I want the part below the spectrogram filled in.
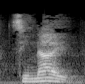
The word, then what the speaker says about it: Sinaí: En hebreo el acento no es en la I, en el hebreo es el acento en la A, Sinaí.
